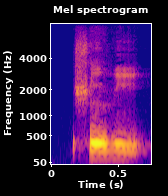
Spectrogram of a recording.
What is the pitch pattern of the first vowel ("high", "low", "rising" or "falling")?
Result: low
